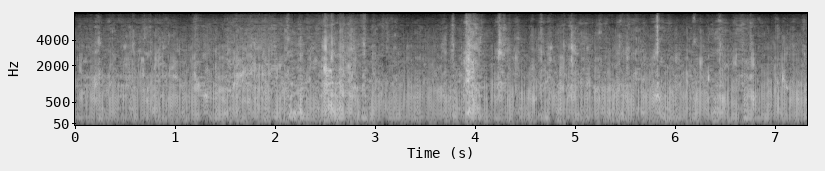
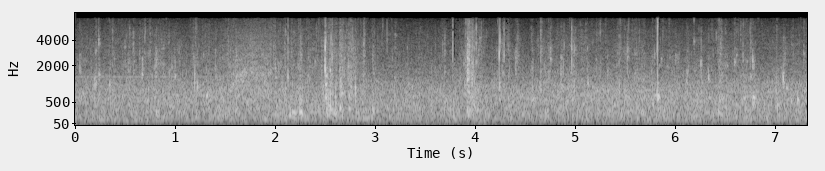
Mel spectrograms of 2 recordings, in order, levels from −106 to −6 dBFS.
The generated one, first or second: first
